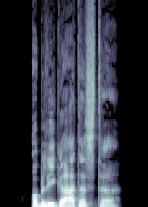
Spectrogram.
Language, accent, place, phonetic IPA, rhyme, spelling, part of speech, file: German, Germany, Berlin, [obliˈɡaːtəstə], -aːtəstə, obligateste, adjective, De-obligateste.ogg
- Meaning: inflection of obligat: 1. strong/mixed nominative/accusative feminine singular superlative degree 2. strong nominative/accusative plural superlative degree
